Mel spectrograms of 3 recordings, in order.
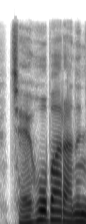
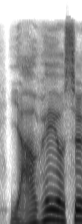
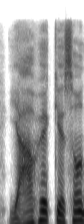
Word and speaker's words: YHWH: 중세에는 이 4자음 사이에 아도나이의 모음을 끼워 넣어 제호바라는 이름이 등장하게 되었지만 이는 인위적인 조합일 뿐 원래의 발음은 아닙니다. 오늘날 다수의 학자들은 원래의 발음이 야훼였을 가능성이 크다고 보고 있습니다.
